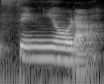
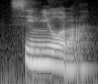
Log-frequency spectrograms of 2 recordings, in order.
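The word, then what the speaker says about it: señora: next word is misses that one would be senora signora you say senora okay and then for someone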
